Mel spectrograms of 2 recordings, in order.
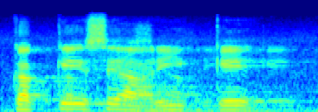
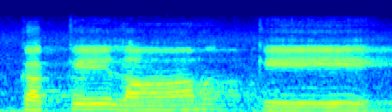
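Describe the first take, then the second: First: ਕੇ said short, like ਕਿ; sihari sound. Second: ਕੇ said with a long drawn e vowel; lam sound. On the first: Teacher contrasting ਕੇ with sihari and with lam. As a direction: clip ਕੇ to a short i vowel. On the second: Teacher contrasting ਕੇ with lam and with sihari. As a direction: stretch ਕੇ into a full long e. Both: Shown as a demonstration. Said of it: "ਕਿ, ਕੇ".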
